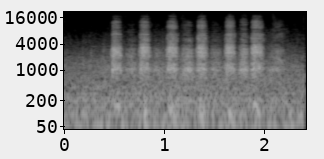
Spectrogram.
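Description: Koromaru, a dog in the video game Persona 3 Reload, pants in a quick, steady rhythm of about nine breathy huffs, close and clear over a low hum.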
